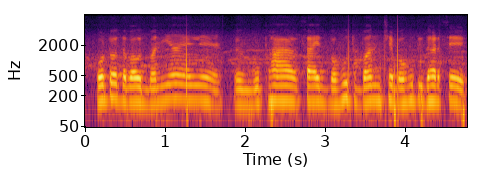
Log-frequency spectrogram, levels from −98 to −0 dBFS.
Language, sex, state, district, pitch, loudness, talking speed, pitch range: Maithili, male, Bihar, Samastipur, 155 Hz, -17 LUFS, 175 wpm, 145-160 Hz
